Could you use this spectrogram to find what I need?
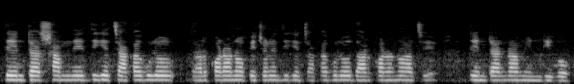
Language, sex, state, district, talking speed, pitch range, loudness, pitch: Bengali, female, West Bengal, Jhargram, 210 wpm, 195-205 Hz, -18 LUFS, 200 Hz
